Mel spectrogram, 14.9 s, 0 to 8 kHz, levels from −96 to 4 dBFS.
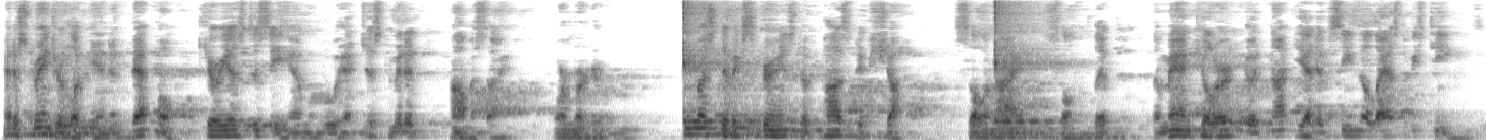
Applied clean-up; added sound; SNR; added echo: classical method WPE with log-MMSE.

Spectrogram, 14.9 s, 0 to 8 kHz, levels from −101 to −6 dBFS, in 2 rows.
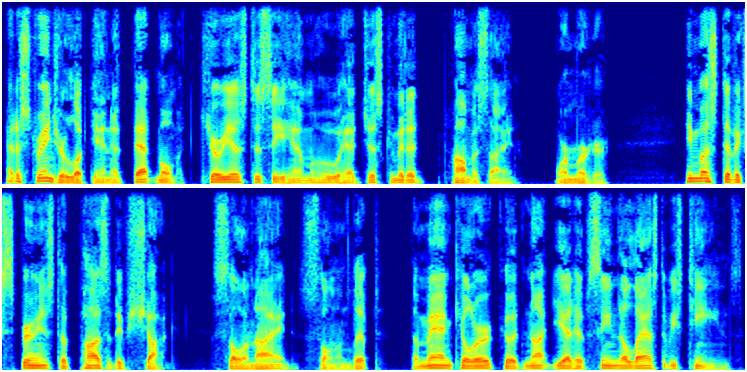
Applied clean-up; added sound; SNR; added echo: none; none; none; none.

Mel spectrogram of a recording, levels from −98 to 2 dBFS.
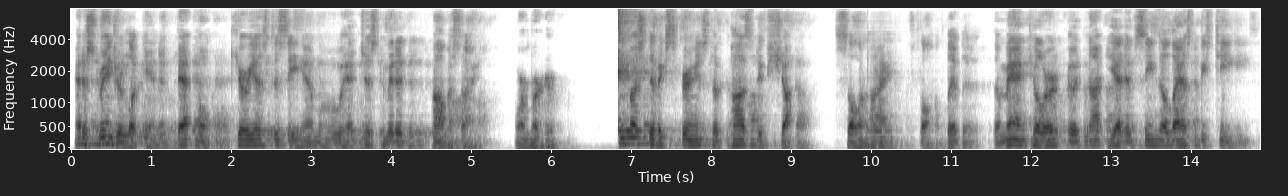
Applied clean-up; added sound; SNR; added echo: neural mask model DeepFilterNet 3.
